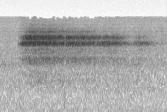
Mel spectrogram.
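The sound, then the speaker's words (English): A deep breath drawn in, a soft airy hiss that swells quickly and holds steady for over a second, faint and alone. “I invite us all to join together as one conscious global heart as we take a deep breath in”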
